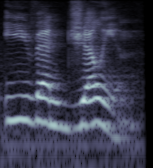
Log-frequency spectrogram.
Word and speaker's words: Evangelion: How do you pronounce... Is it Evangelion or Evangelion? – Well, in Japanese, they say Evangelion.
